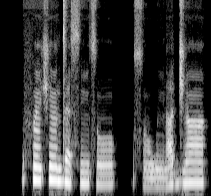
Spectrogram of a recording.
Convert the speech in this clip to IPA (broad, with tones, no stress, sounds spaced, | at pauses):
f ɛ̃˦ ʃ ɛ̃˦ d ɛ˦˨ s ĩ˧ s ɔ̃˧ | s ɔ̃˨ w ĩ˨ ɾ a˨˦ d͡ʒ ã˦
